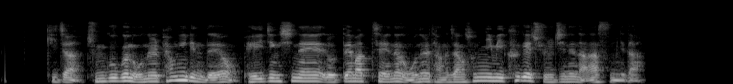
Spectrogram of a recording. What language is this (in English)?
Korean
